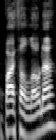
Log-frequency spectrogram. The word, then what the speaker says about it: Barcelona: And Dan, it is pronounced Vicky Cristina Barcelona with a TH. That's actually a good movie. I'm not gonna lie. If you don't say it with a TH, then you're not saying it appropriately.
